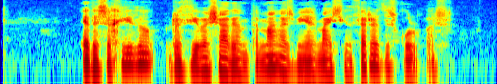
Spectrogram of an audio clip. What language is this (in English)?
Galician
